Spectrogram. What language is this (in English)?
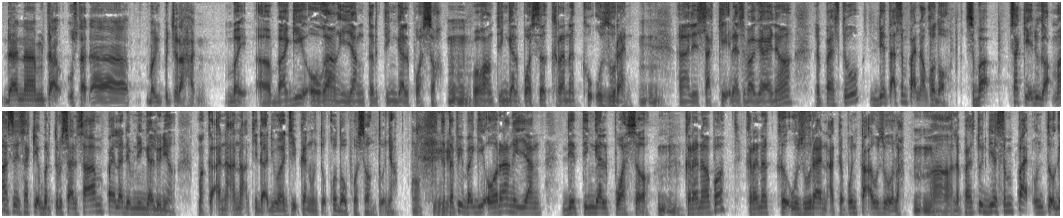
Malay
